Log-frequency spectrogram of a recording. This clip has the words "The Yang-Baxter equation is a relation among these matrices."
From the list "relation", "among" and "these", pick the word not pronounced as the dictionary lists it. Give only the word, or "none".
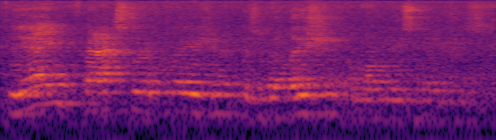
none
